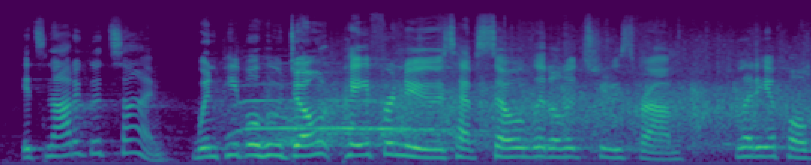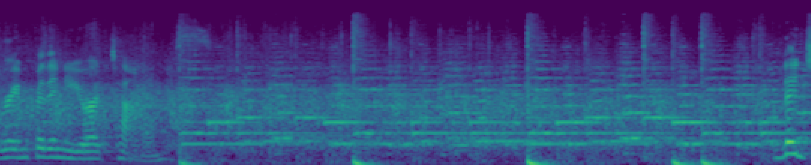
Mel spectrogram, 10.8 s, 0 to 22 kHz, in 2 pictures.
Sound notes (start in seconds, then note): 7.3 audience applauding; 8.3 gentle music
